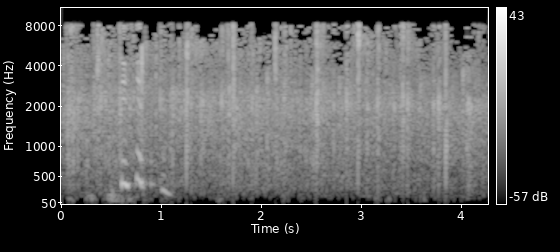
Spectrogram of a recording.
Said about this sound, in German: Das ist Ihr Applaus. Dankeschön.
